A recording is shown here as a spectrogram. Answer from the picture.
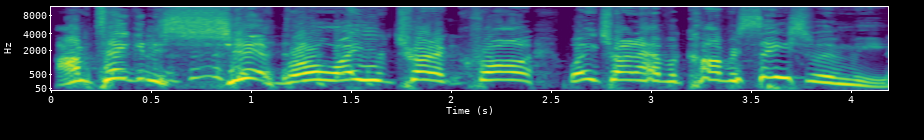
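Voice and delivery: high-pitched, pleading outrage; exasperated mock protest. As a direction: protest in a squeaky voice at an intruding kid. Acting out yelling at the kid.

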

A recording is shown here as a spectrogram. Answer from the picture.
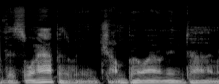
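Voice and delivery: ordinary delivery, nothing marked

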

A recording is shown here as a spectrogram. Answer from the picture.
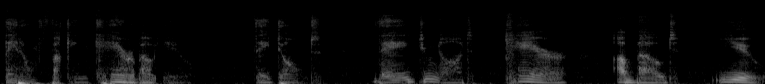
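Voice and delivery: drops to a near whisper, slow and pointed; hushed intensity. Real, not acted. Telling viewers the parties don't care, hushed. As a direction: lean in and hiss it low.

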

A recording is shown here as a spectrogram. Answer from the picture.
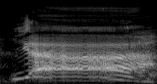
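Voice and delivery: drawn-out high-pitched yell, falling at the end; celebrating fan cheer. Acted. Fan reacts to team scoring, high celebratory yell.

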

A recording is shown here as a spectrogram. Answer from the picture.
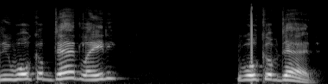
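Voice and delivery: loud, high, exasperated yell; outraged retort. Retold or imitated. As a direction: throw it back at the caller, incredulous and shouting. Angry retort to the vet's caller.

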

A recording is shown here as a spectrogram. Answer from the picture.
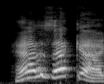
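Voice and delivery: high, loud, baffled cry; exasperated shout. Retold or imitated. Preacher voicing bafflement at the odd route home, shouting. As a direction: throw the question up in disbelief. Same puzzled question, shouted.

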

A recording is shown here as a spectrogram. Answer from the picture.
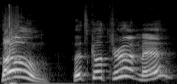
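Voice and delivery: high, loud burst of hype; pumped-up. Retold or imitated. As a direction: fire yourself up to charge in. Launching into recording.

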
